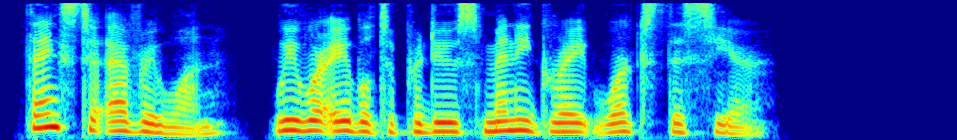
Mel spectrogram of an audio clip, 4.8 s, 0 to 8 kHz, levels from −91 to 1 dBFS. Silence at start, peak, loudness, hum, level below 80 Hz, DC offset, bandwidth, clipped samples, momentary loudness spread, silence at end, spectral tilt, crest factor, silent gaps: 0.15 s; -4 dBFS; -19 LUFS; none; -60 dBFS; under 0.1%; 7.6 kHz; under 0.1%; 12 LU; 1 s; -6.5 dB/octave; 14 dB; none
